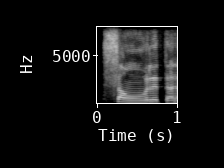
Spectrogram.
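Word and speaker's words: संवृत: Avartano nivrittatma samvrita sampramardanah. It is ma, and with a light it is va with a light touch of ma.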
